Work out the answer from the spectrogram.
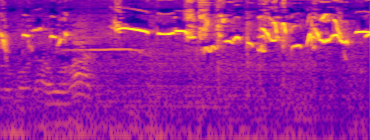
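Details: Lure song of an oriental magpie-robin meant to set a silent bird singing: soft lower notes at first, a long steady whistle, then a busy stretch of sharp chirps, slurs and scratchy notes that grows louder toward the end.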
